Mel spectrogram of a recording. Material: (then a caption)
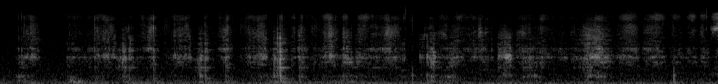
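Wood. Long acrylic nail tips slowly scratch and rub across a large, solid, dark polished wooden tabletop. The sound is a quiet, bright scraping and rasping, with soft strokes and brief ticks that fade almost at once.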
